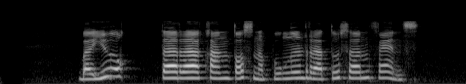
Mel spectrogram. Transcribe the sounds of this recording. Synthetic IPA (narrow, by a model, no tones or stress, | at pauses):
bajuɔk̚ | t̪aɾakant̪ɔsnəpuŋanrat̪usanfɛns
